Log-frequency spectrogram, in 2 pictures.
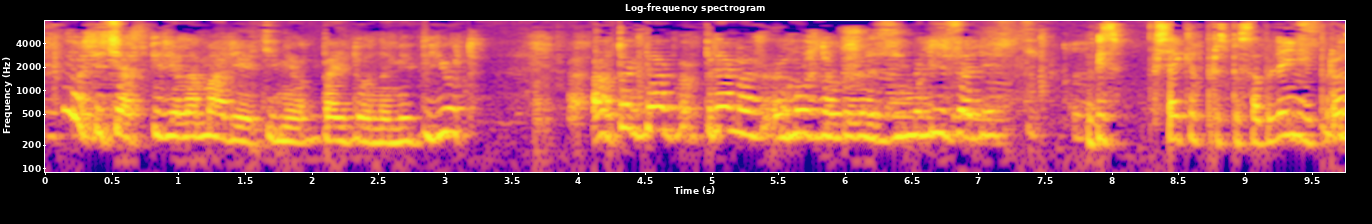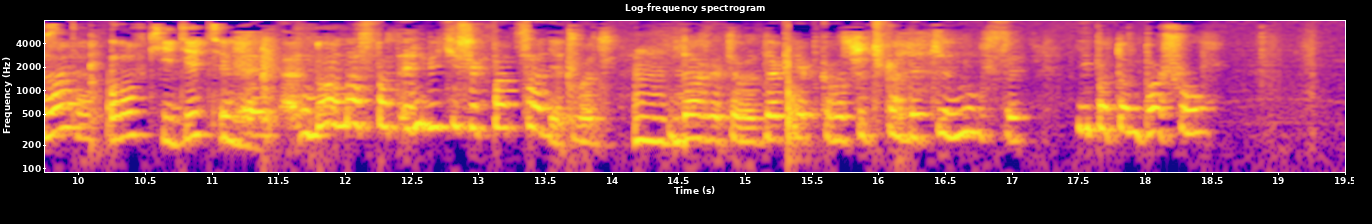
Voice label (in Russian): среднеобский говор; байдон тизер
